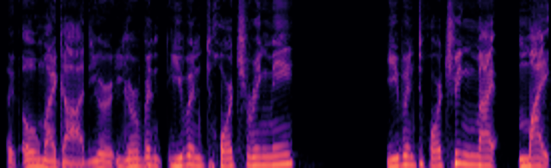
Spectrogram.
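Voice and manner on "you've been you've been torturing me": ordinary talk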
